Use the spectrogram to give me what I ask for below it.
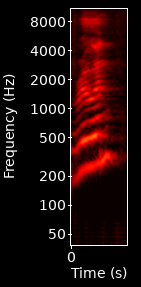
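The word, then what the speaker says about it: Rún: Irish it means secret it's pronounced the same way ruin but it means secrecy this one I don't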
